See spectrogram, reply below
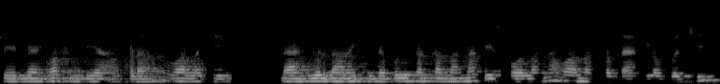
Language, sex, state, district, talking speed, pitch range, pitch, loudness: Telugu, male, Andhra Pradesh, Anantapur, 115 wpm, 135-145 Hz, 140 Hz, -35 LUFS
